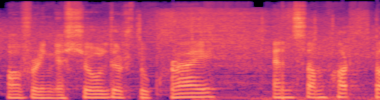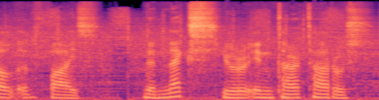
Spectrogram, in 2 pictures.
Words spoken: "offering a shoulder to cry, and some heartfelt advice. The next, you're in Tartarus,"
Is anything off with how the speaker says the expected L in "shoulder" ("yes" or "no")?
no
